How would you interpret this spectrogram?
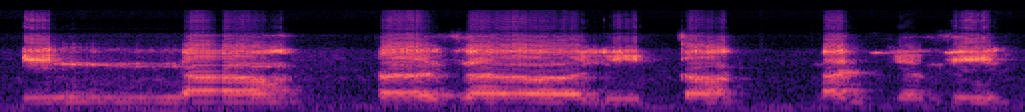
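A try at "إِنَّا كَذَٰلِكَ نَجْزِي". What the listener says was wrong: Ha zi panjang sikit. Najzi.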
